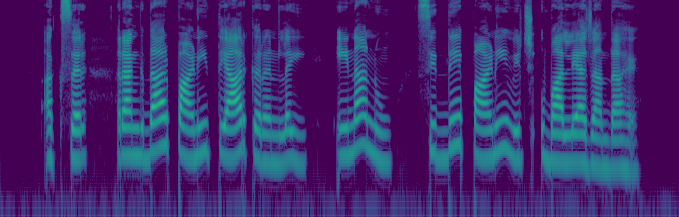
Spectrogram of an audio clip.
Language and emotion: Punjabi, neutral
